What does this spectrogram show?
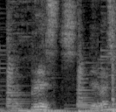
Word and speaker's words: Brest: Na hii Brest hii pronounce vile nimesema ni Brest.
